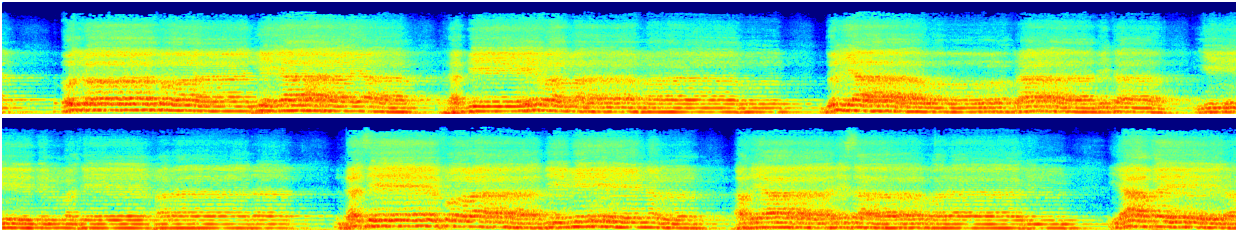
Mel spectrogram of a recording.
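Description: A group of men chanting a Mouride khassida in Arabic, unaccompanied, through microphones. They sing in phrases of about five seconds, each separated by a short break.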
